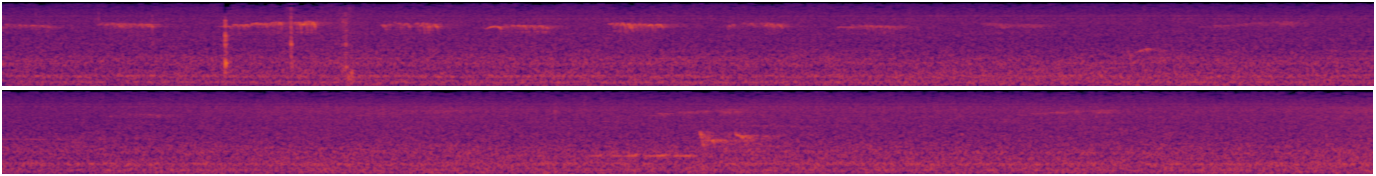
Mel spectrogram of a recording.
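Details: Agitated Japanese honey bees buzz around the hive entrance as heavy smoke from a bonfire ten metres off drifts toward the hive; continuous droning hum with a few louder knocks near the start and scattered high chirps.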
